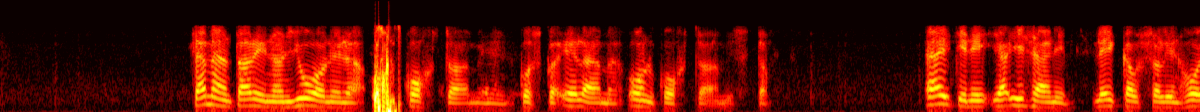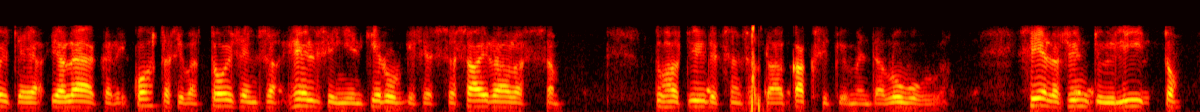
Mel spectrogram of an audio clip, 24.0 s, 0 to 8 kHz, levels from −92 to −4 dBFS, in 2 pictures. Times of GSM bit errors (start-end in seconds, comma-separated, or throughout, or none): 3.74-4.02, 19.42-19.69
